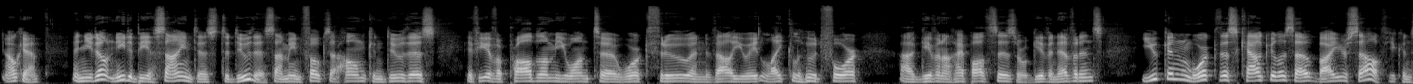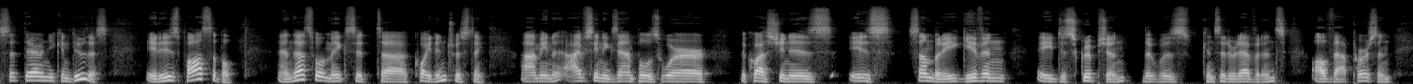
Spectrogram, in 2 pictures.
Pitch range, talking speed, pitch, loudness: 130-160 Hz, 190 wpm, 140 Hz, -19 LUFS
